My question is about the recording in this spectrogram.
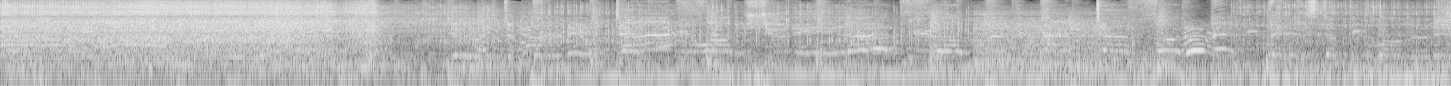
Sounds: music
vehicle
car

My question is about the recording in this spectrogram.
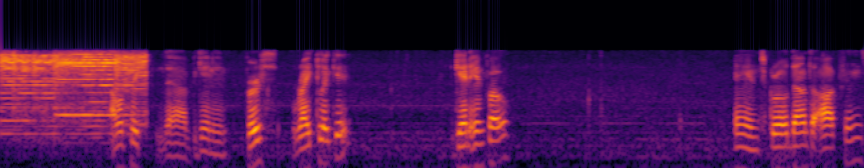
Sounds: music
speech

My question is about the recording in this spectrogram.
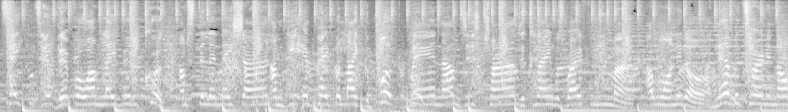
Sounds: music
soundtrack music

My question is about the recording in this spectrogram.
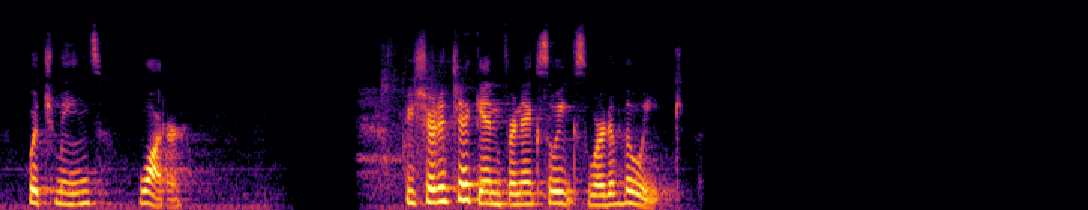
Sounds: speech

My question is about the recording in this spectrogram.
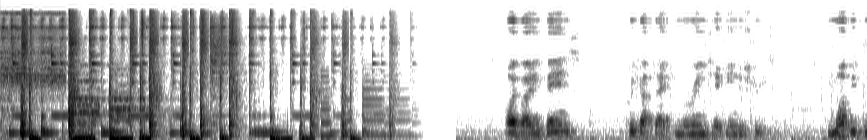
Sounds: music
speech

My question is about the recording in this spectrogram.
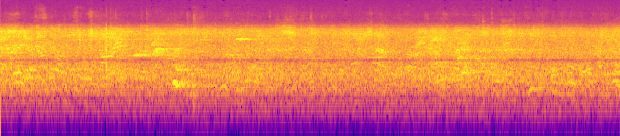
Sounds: speech

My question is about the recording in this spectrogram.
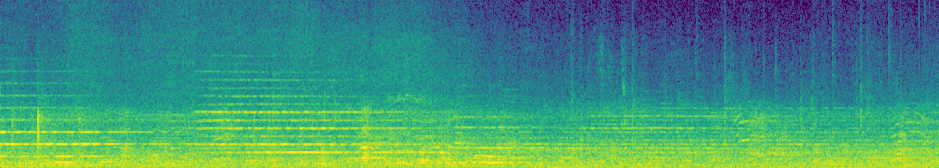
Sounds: music
speech

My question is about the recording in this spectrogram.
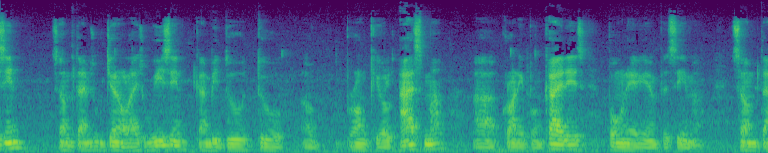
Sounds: speech

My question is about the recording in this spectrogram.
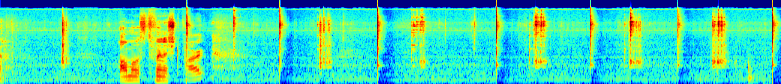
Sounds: dishes, pots and pans

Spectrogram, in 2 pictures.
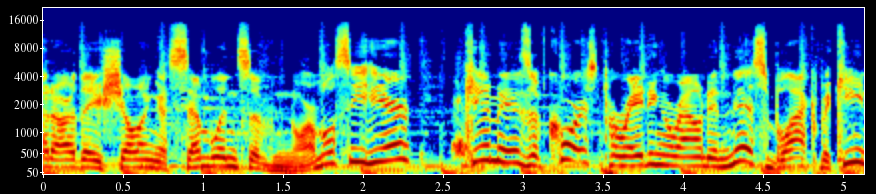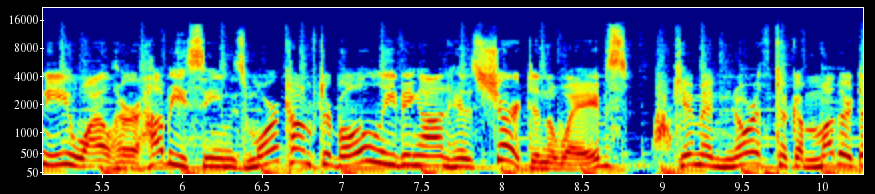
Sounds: music
speech

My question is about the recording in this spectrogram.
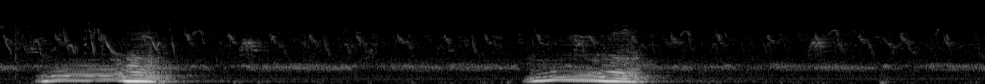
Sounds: lions roaring

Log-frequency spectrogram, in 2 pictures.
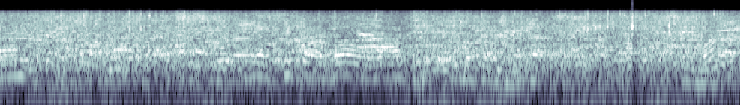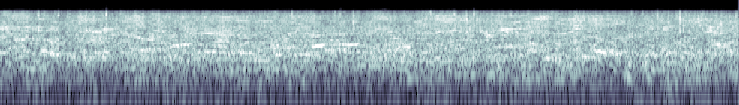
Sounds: speech

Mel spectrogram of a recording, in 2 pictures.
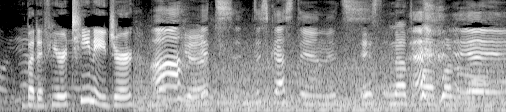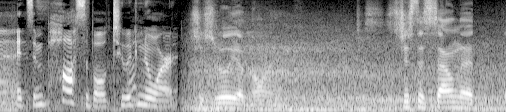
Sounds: speech

